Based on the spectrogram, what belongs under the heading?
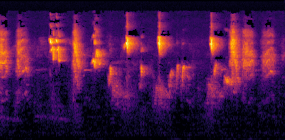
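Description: Oriental Magpie-Robin singing a quick, varied run of high, clear whistles and scratchy chirps in short bursts, with brief pauses between phrases.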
